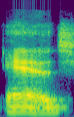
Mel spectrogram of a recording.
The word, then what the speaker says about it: EDJE: So the Education Deans for Justice and Equity, EDJE, we pronounce it EDGE because we like to say we're on the edge.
